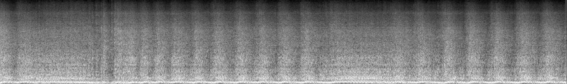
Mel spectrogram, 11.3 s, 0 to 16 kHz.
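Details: 1978 Dodge D-series Warlock truck, 360 small-block stroker V8, first start in truck, cold, no choke, previously dyno-run: deep loping lumpy idle sitting too low; idle to be turned up.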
